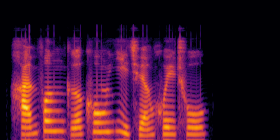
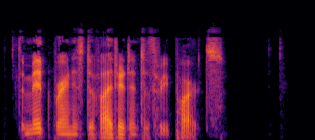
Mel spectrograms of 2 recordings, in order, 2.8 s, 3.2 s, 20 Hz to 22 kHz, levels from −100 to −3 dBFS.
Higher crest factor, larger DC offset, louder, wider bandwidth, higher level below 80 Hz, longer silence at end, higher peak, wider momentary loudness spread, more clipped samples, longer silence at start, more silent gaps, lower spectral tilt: about the same, 24 dB vs 26 dB; first, 0.4% vs under 0.1%; first, -25 LUFS vs -31 LUFS; about the same, 10 kHz vs 10 kHz; about the same, -60 dBFS vs -64 dBFS; second, 0.65 s vs 0.95 s; first, -2 dBFS vs -8 dBFS; first, 12 LU vs 7 LU; neither; second, 0.05 s vs 0.2 s; neither; first, -4.5 dB/octave vs -2.5 dB/octave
